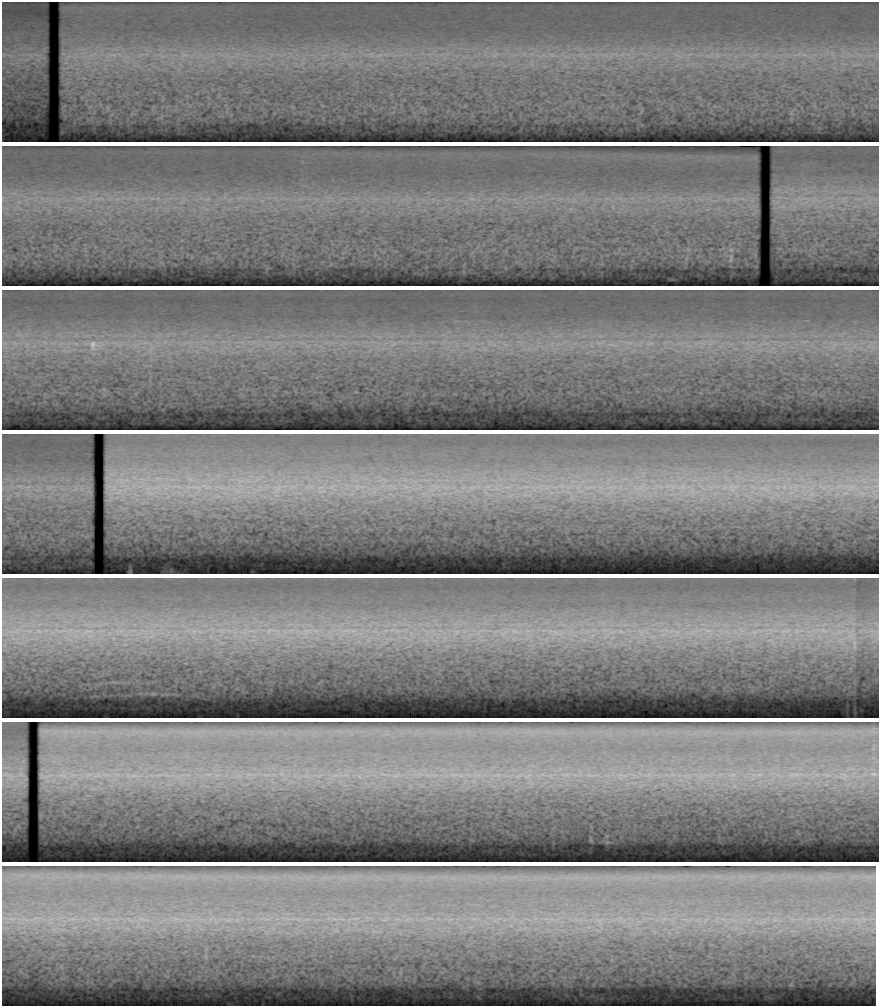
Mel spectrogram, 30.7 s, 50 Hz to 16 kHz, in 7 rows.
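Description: Steady rush of a mountain stream and waterfall, broken by a few abrupt cuts. About 14 seconds in it turns louder and hissier: the roar of the 20 m Umisawa Ōtaki falls.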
